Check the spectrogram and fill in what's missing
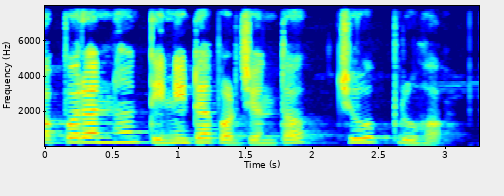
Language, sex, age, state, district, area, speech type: Odia, female, 30-45, Odisha, Jajpur, rural, read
